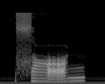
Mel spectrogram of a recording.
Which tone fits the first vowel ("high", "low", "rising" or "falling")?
low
